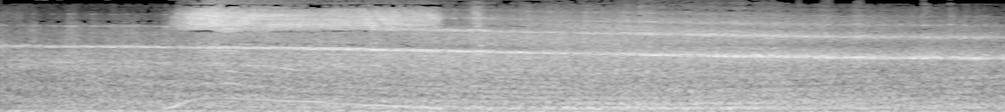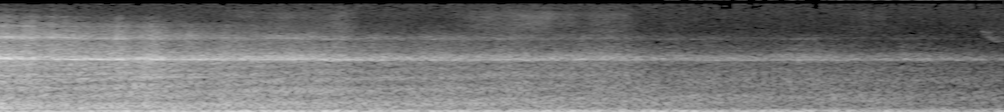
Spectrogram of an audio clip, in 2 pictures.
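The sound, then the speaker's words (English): A loud jet engine roars with a piercing high whine, its pitch sliding downward as the broad rumble slowly fades over several seconds, with no voices. “Mit dem Jet.”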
